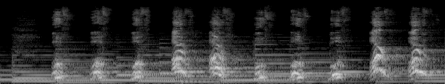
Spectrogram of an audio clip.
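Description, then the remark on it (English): A voice imitates a dog barking, giving about eleven steady, rhythmic woofs and arfs, with a sustained low musical tone droning underneath. “Woof, woof, woof, arf, arf, woof, woof, woof, arf, arf.”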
